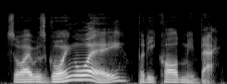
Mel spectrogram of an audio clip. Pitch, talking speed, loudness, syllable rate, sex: 130 Hz, 265 wpm, -16 LUFS, 5.8 syllables/s, male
